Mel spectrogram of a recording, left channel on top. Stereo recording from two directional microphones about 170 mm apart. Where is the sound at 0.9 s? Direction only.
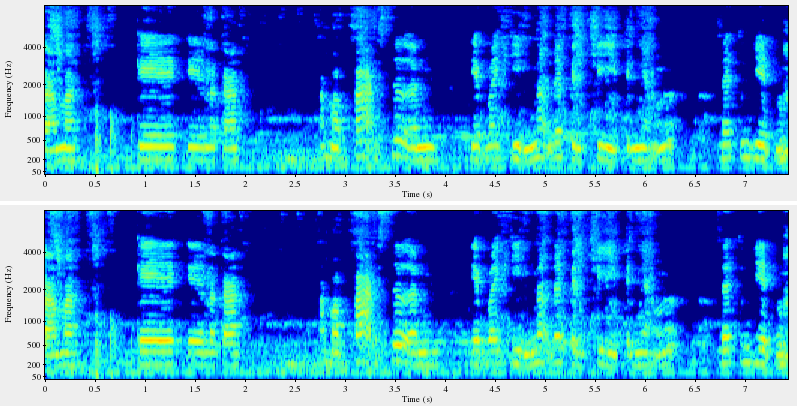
20° right (ahead or behind).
